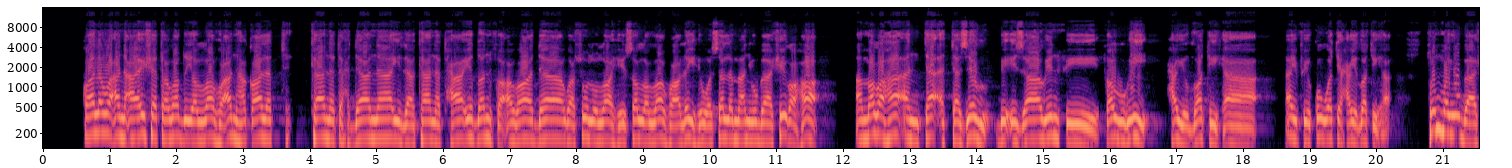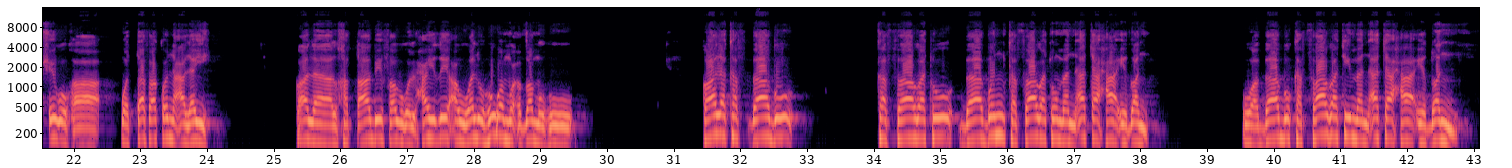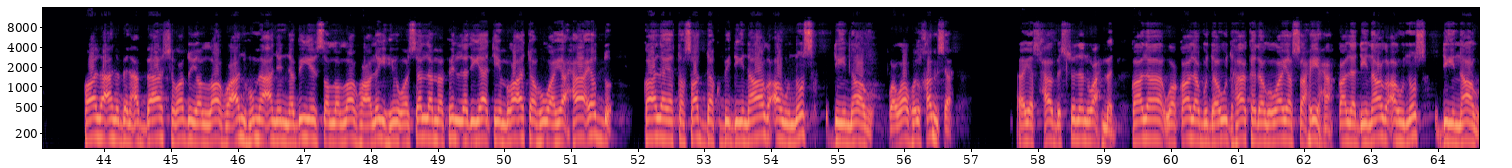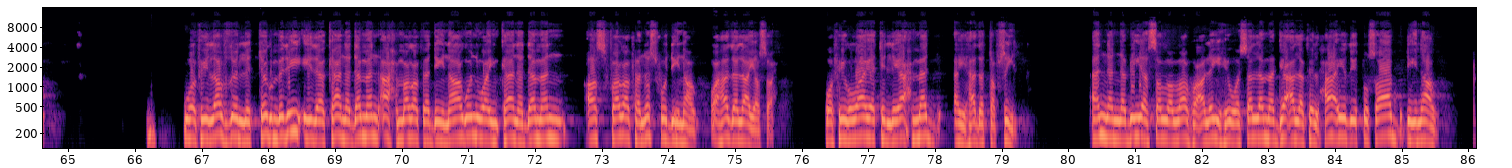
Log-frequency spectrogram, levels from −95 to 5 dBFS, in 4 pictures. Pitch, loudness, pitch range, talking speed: 155 Hz, -23 LUFS, 145-165 Hz, 95 wpm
